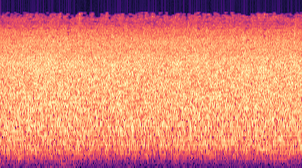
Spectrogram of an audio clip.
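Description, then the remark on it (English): Rushing water fills the space with a steady, dense hiss, an underground river flowing continuously through a cave, the same stream that runs on the surface, with no breaks or other sounds, fairly loud throughout. “It's the same river or same stream we saw on the surface for the first time when we went through the bridge.”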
